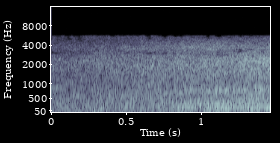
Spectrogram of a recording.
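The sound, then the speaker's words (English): Wind and tide at the sea make a steady, broad roar of surf and gusting air, loud and continuous throughout. “Listen, James. What? The wind and the tide.”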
